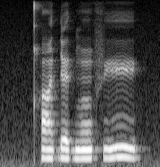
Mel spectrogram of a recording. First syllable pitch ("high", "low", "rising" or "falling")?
low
